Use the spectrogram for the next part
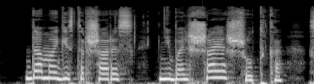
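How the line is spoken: Sweet voice. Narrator (Russian): сладким голосом согласилась с ним

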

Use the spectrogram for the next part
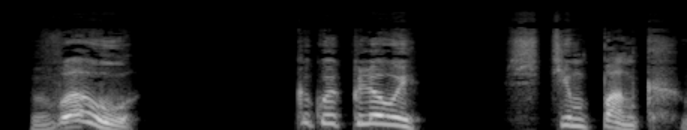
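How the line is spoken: Exclamation. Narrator (Russian): воскликнул

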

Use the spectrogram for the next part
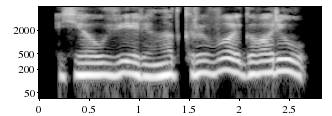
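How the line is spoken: Fearful trembling hiss. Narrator (Russian): прошипел Дебре, которого от страха за девушку уже начало вполне физически потряхивать

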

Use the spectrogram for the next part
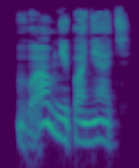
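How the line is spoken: Gloomy sigh. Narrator (Russian): Он вздохнул почти по-человечески, помрачнев

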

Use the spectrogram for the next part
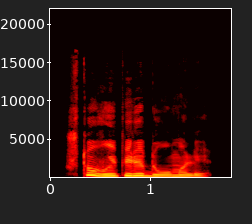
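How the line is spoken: Calm, weighty. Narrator (Russian): Спокойно и веско обронил Киару

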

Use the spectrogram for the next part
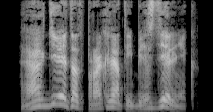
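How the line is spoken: Growl. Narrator (Russian): рыкнул Снивель

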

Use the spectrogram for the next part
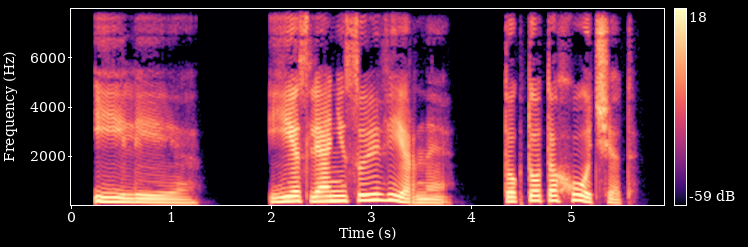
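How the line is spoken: Muffled, talking to himself. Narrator (Russian): глухо произнес он, будто разговаривая сам с собой

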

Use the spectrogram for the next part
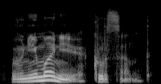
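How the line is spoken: Utterly unruffled tone. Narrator (Russian): самым невозмутимым тоном сообщил Лэн Даорн

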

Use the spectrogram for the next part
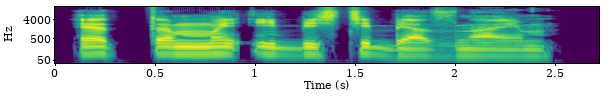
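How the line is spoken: Slow, clipped words. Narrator (Russian): медленно вычеканивая каждое слово, произнес Георг

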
